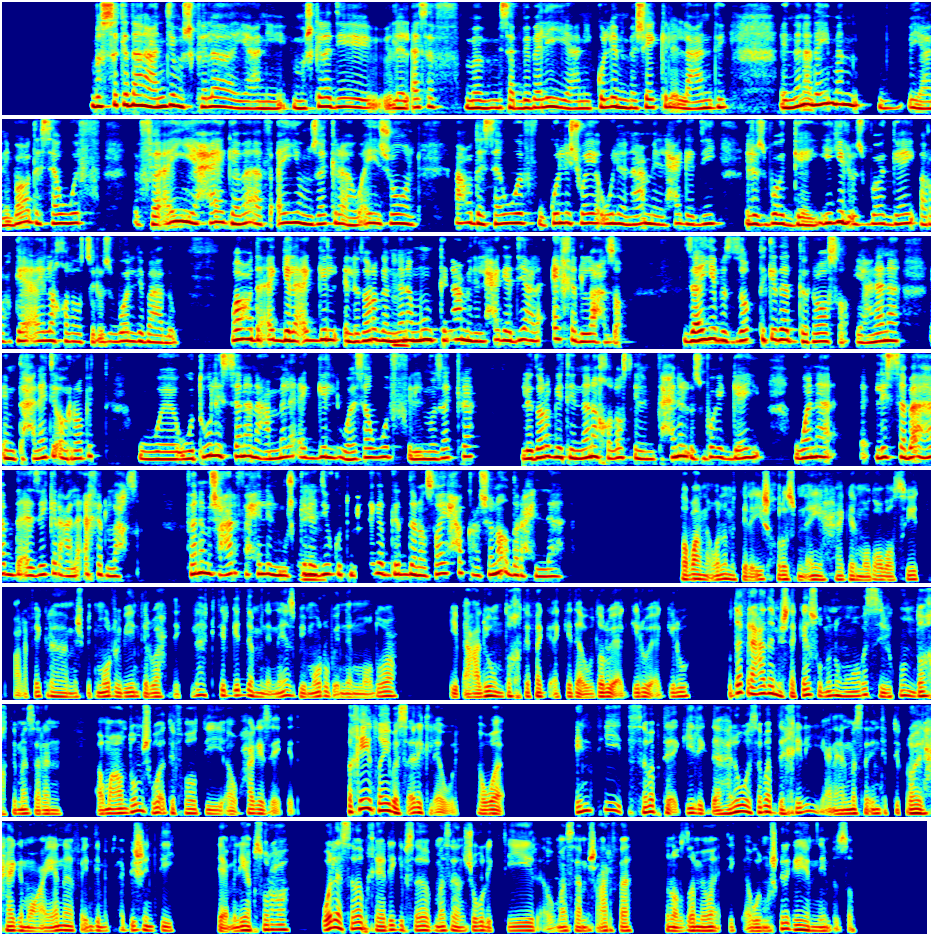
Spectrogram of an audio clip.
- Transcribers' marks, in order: tapping
- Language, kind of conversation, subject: Arabic, advice, إزاي بتتعامل مع التسويف وبتخلص شغلك في آخر لحظة؟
